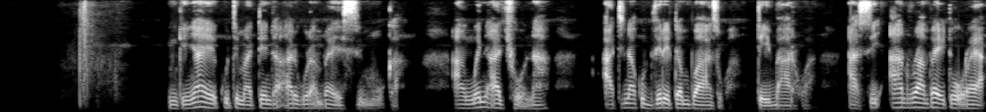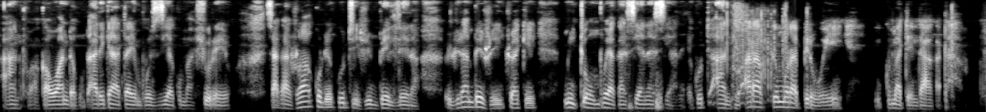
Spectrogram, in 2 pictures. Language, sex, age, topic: Ndau, male, 18-24, health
